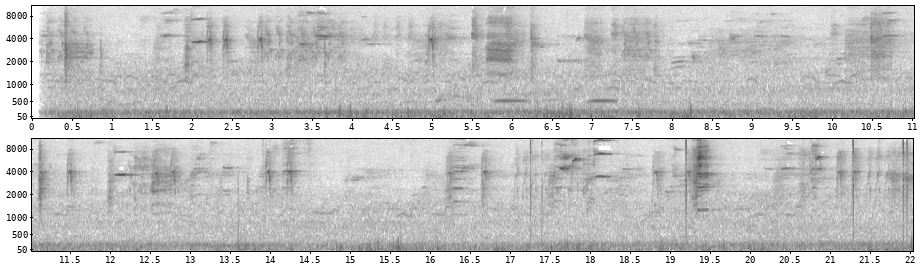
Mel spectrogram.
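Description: Birds chirping and calling again and again at irregular moments, with two short low notes about a third of the way in, over a steady low rumble.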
